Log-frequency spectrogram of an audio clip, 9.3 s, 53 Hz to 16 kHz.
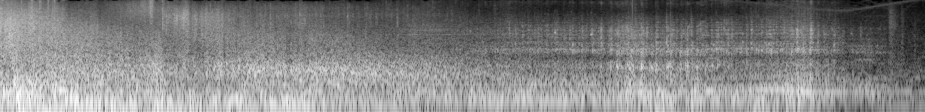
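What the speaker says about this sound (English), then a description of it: "The bazookas laying down heavy fire against any German armor vehicle." Heavy battle noise from Company of Heroes 3, with bazookas and tank guns firing at German armor: a dense, continuous wash of booming blasts and rumble, loud at first and easing slightly, with no talk over it.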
